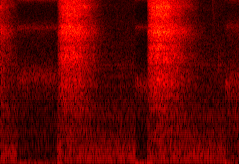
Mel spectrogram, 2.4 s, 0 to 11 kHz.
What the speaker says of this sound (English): Inhale, 4 sniffs through the nose.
